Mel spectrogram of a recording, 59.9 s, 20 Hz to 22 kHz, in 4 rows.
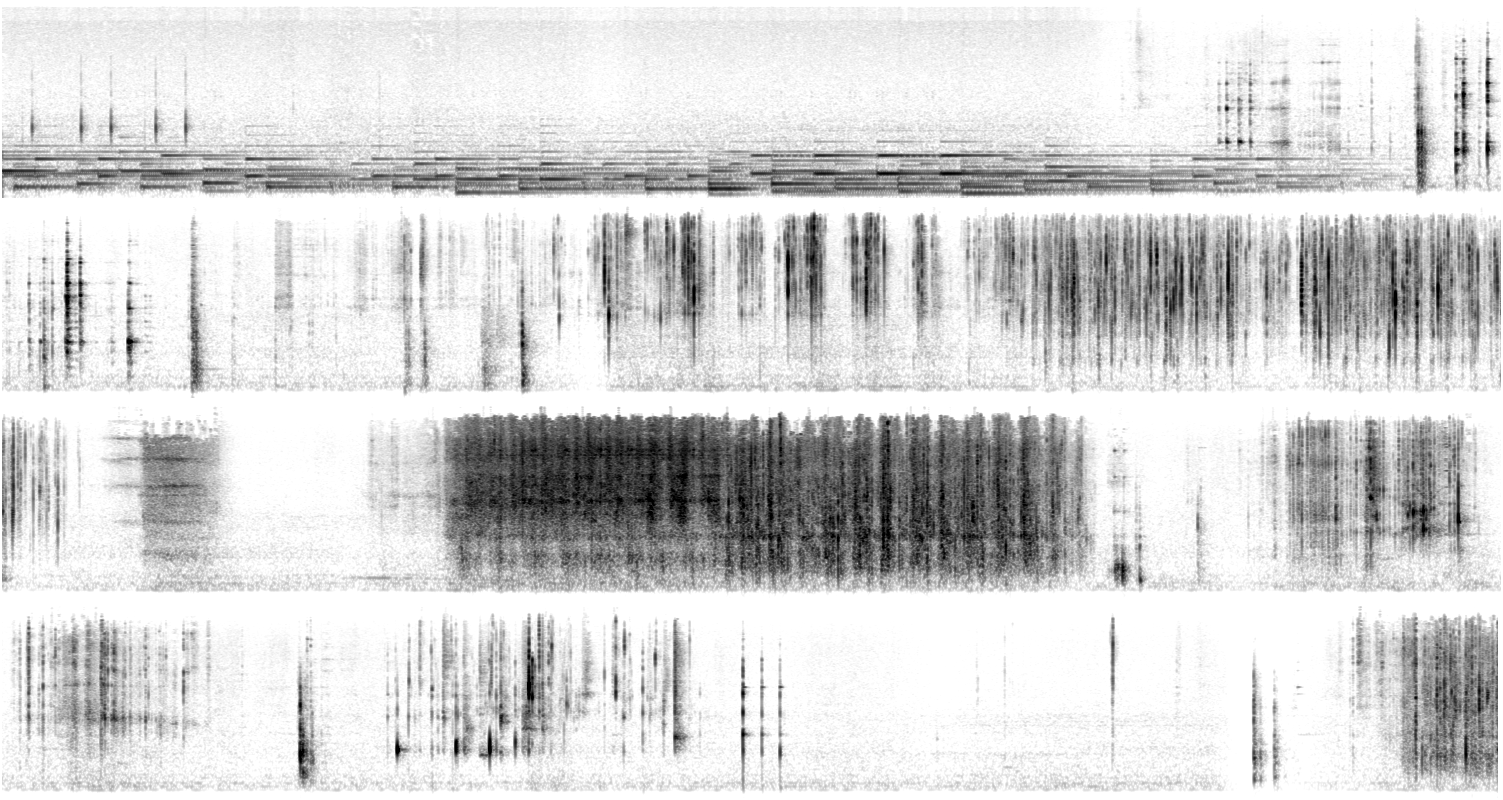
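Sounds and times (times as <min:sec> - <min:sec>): packaging crinkling and tearing: 0:20.5 - 0:30.8, 0:34.4 - 0:40.9, 0:42.6 - 0:46.8, 0:58.7 - 0:59.9
rapid scratchy rubbing: 0:34.4 - 0:40.6.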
